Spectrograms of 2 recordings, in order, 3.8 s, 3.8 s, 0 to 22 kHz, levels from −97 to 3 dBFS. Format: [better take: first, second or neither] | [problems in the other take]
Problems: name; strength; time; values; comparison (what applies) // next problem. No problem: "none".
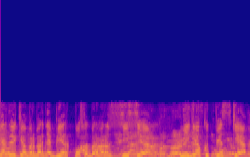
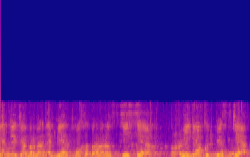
first | noise reduction (neural separator model SepFormer DNS4)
